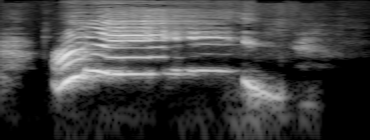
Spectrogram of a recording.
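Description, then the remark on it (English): A screech owl, as heard in the film My Cousin Vinny, calls once with a loud, quavering wail that rises quickly and holds a high, steady pitch for about a second, then ends with a brief, lower, rough note. “And in one part, a screech owl wakes him up in the middle of the night.”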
